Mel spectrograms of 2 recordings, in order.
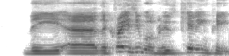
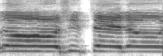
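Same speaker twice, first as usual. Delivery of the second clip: high, loud hammed-up grief; mock distraught wail; 8 semitones higher, 11 dB louder, much slower than usual. Vlogger mocking the heroine's overacted grief, loud mock wail. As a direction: overplay the shock of finding her dead. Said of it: "and she goes".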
